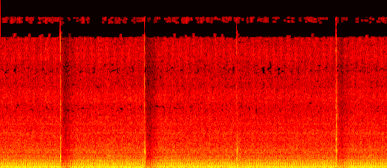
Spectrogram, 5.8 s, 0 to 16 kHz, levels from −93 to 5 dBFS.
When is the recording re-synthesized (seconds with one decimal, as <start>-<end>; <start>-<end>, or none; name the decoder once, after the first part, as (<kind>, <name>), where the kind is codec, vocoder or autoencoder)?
none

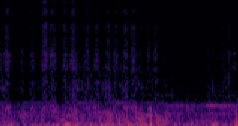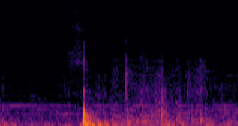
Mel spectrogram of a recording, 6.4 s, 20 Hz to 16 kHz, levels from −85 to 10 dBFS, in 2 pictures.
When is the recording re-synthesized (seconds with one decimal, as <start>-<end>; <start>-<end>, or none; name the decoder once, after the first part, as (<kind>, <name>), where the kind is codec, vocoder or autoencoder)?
none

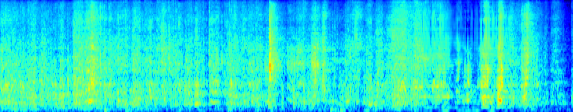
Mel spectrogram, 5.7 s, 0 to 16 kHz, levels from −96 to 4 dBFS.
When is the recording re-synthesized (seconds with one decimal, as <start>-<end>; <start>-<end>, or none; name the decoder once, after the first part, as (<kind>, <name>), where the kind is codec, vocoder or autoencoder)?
4.2-5.1 (vocoder, BigVGAN v2)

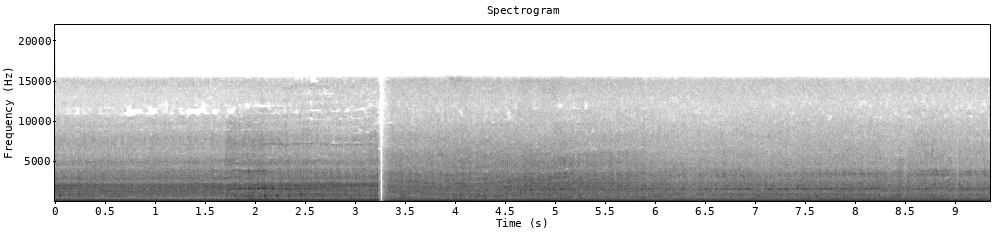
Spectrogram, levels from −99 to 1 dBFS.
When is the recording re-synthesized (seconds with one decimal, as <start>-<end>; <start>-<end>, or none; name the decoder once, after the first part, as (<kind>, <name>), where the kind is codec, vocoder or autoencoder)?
0.0-2.5 (vocoder, BigVGAN v2); 3.4-9.4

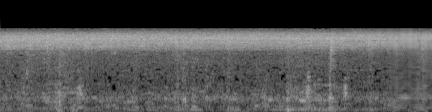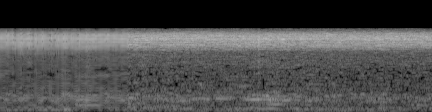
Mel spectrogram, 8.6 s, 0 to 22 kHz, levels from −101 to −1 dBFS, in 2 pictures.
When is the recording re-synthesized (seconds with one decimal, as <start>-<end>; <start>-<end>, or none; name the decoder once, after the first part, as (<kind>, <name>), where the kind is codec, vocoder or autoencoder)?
3.9-5.6 (vocoder, BigVGAN v2)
